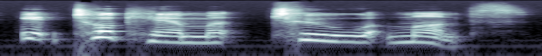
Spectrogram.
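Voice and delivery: ordinary delivery

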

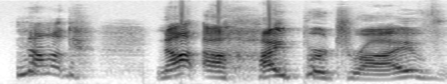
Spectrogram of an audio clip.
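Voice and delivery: loud, slow, stammered; can't help correcting them; stammering correction. Acted. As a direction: scientist blurts a correction to the trooper, stammering. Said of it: "one of the scientists says".

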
